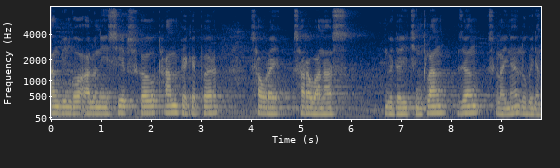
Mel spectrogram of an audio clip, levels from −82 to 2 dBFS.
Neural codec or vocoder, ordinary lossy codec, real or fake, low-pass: none; none; real; none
